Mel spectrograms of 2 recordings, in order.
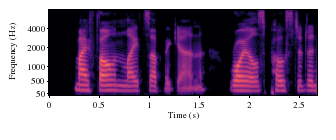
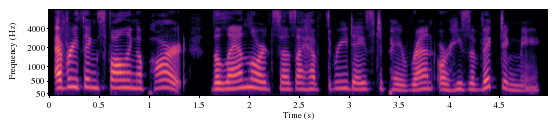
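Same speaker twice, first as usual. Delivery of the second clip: high, louder tearful rush, fast at first; sobbing; 4 semitones higher, 7 dB louder than usual. Acted. Sister collapsed on the couch begging, tearful and fast. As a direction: wail it through tears. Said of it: "She collapses onto my couch, sobbing".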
